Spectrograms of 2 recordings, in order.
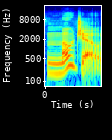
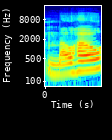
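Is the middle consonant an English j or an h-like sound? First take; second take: English j; h-like sound. First: The middle consonant is an English j sound. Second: The middle consonant is a Spanish h-like sound. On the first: The speaker calls it right. "sure enough, it is" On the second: The speaker calls it wrong. "that's the Spanish in me wanting to call it"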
